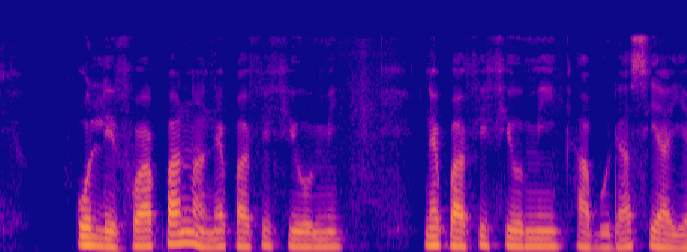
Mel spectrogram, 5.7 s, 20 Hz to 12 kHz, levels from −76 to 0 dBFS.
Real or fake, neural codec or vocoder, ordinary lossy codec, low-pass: real; none; none; 7.2 kHz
